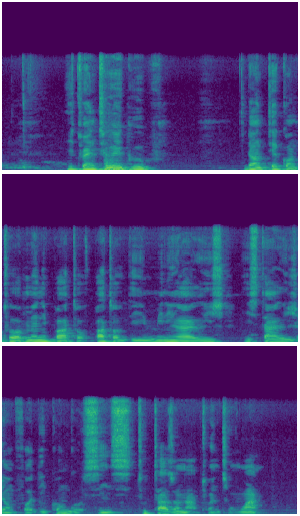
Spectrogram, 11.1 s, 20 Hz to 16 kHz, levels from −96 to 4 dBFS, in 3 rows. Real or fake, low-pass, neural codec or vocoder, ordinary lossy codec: real; 10.8 kHz; none; none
